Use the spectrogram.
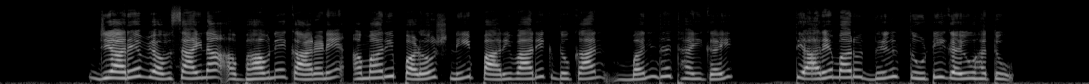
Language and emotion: Gujarati, sad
